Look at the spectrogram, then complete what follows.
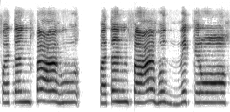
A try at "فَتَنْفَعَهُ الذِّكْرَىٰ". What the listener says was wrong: काफ को हिलाए नहीं, इसमें सिर्फ हमस होगा। ज़िक्रा।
